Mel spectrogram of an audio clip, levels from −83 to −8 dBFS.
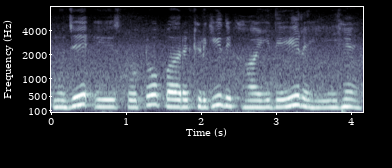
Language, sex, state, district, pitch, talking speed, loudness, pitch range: Hindi, female, Madhya Pradesh, Umaria, 200 Hz, 130 wpm, -14 LUFS, 195-225 Hz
